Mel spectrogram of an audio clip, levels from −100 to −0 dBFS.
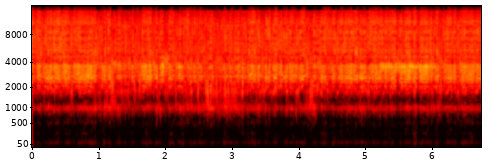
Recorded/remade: remade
